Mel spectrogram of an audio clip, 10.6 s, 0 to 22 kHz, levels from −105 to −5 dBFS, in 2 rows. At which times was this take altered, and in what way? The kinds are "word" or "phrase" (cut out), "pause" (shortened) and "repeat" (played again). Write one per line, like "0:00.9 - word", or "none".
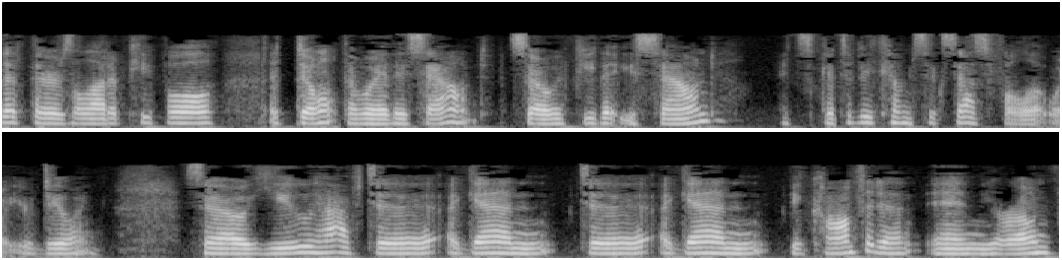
0:01.3 - word
0:01.7 - word
0:02.5 - pause
0:03.0 - phrase
0:04.2 - phrase
0:08.2 - repeat

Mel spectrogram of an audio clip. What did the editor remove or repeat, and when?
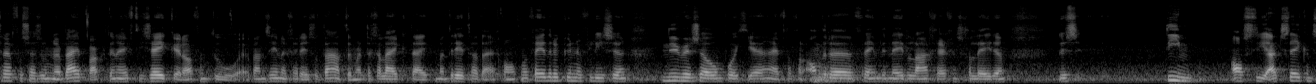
none

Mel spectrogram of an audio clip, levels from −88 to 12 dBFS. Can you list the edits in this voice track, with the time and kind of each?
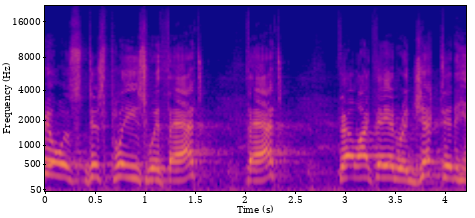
0:02.0 - repeat

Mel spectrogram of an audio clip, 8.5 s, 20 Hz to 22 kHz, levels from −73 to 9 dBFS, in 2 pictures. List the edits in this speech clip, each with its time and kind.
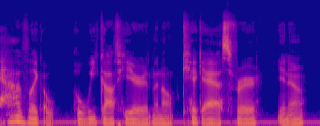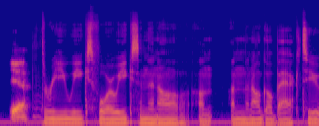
none

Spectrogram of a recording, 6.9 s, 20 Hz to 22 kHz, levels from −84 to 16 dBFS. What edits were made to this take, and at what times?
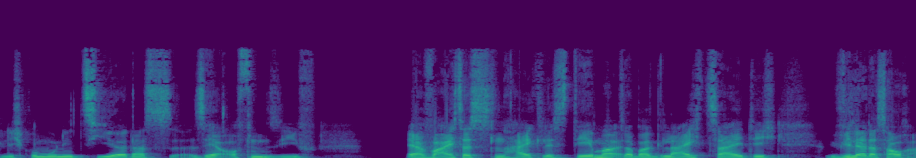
0:01.0 - word
0:04.6 - word

